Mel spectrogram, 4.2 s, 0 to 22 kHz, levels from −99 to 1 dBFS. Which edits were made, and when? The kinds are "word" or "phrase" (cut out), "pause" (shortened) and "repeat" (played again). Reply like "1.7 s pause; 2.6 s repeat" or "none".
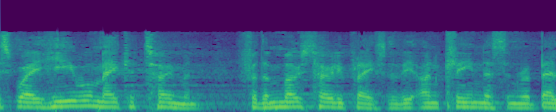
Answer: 2.9 s word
